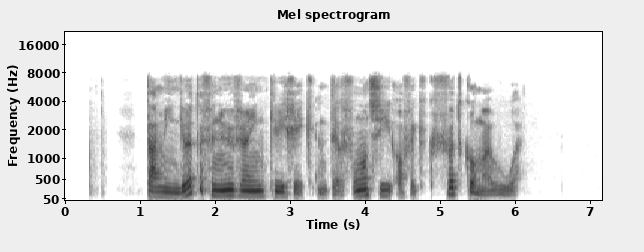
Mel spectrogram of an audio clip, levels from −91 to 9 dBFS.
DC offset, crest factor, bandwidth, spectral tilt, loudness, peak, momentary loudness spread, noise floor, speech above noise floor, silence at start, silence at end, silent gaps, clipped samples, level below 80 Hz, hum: under 0.1%; 18 dB; 7.8 kHz; -4.5 dB/octave; -19 LUFS; -2 dBFS; 15 LU; -84 dBFS; 66 dB; 1.1 s; 1.1 s; none; under 0.1%; -62 dBFS; none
